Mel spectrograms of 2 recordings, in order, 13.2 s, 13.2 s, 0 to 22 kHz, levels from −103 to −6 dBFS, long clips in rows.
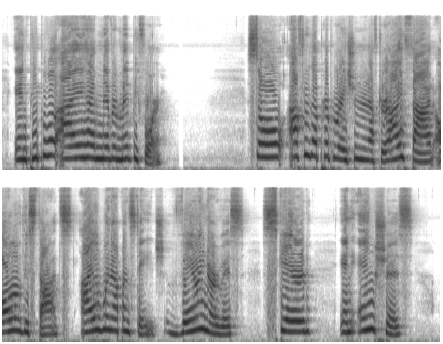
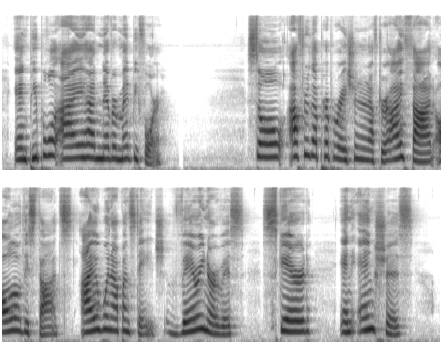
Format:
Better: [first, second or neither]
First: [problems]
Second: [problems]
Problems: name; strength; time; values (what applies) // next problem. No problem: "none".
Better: second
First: distortion; heavy; 19% of the sound clipped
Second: none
